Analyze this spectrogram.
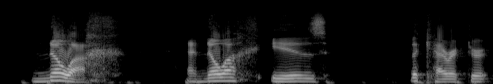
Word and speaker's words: Noah: Two vowels, two syllables, Noah.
